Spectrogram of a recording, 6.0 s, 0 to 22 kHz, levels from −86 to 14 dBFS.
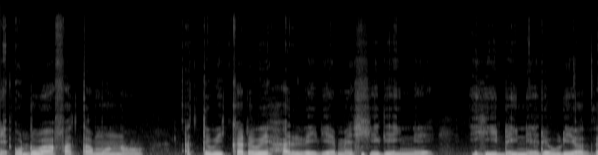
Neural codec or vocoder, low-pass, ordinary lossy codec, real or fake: none; 19.8 kHz; none; real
